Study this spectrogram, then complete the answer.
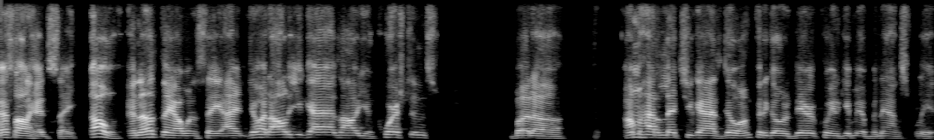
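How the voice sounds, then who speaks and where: Dry and close with no echo, a man with a Texan accent and a fairly high voice talks very fast with ordinary pitch variation. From Texas. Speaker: expat guest. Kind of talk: casual chat.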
